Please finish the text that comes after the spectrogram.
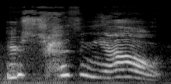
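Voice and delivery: high, loud, drawn-out wail of frustration; loud, slow, distressed complaint; upset outburst. Real, not acted. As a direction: cry it out, overwhelmed and at your limit. Real argument, overwhelmed with companion.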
